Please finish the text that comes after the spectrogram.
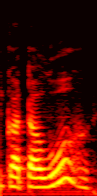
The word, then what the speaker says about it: каталог: Діалог і каталог мають наголос на лог.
